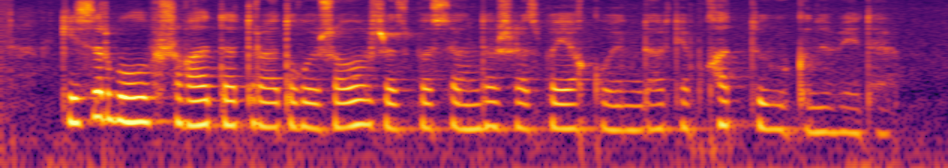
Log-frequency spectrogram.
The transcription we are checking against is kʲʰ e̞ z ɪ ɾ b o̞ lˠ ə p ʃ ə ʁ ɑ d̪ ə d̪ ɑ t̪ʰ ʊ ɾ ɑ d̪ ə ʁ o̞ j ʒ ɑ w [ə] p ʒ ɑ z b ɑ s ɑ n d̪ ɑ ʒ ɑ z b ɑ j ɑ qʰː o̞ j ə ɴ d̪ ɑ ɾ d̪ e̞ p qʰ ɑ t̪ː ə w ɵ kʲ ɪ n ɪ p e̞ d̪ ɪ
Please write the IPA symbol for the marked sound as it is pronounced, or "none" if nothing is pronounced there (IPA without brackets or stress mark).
ɑ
